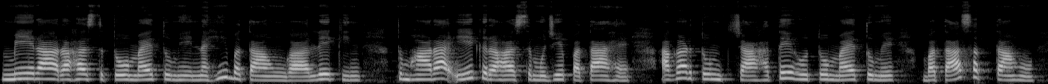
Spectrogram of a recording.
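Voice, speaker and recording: A woman voicing a calm, gentle, wise male guru teaching his pupil in a storybook tale. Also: on the high side, takes it slowly. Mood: grave, calm. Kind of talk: storybook narration dialogue.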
